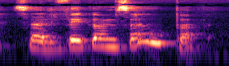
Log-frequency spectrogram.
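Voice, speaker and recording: A woman scrapbooking vlogger giving a casual show-and-tell of her craft project, unhurried and hesitant, thinking aloud as she shows each item. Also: fairly high pitch, heavy background noise.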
